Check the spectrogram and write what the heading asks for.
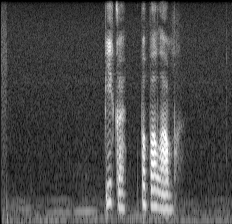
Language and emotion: Russian, neutral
